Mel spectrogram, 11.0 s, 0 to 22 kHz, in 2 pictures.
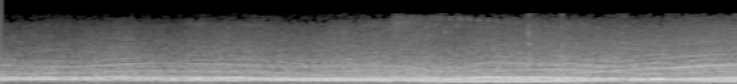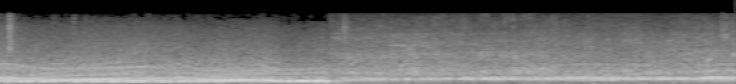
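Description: A safety car laps the Monaco street circuit in an F2 racing video game, its engine note a steady, loud drone that rises and falls in pitch through the corners, dropping sharply near the end before settling again.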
